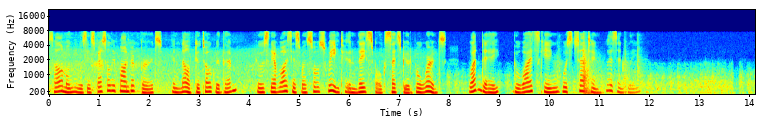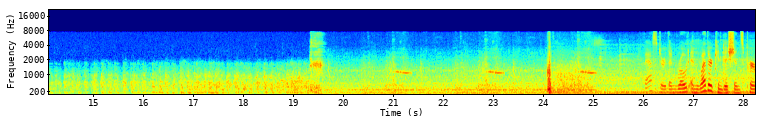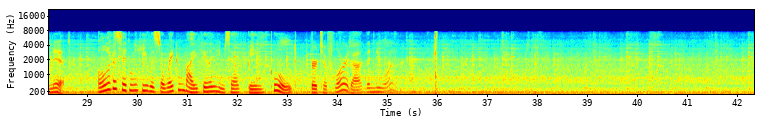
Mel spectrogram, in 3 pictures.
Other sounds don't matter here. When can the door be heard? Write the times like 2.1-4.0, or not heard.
10.1-11.9, 24.1-24.9, 35.1-36.0.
